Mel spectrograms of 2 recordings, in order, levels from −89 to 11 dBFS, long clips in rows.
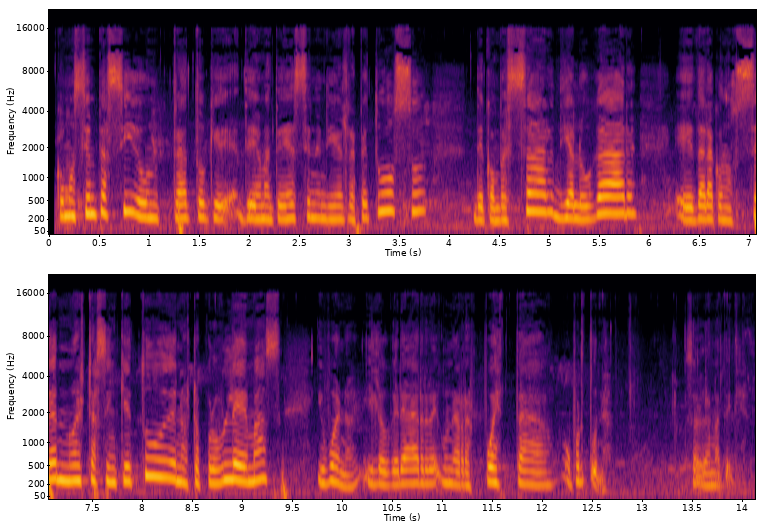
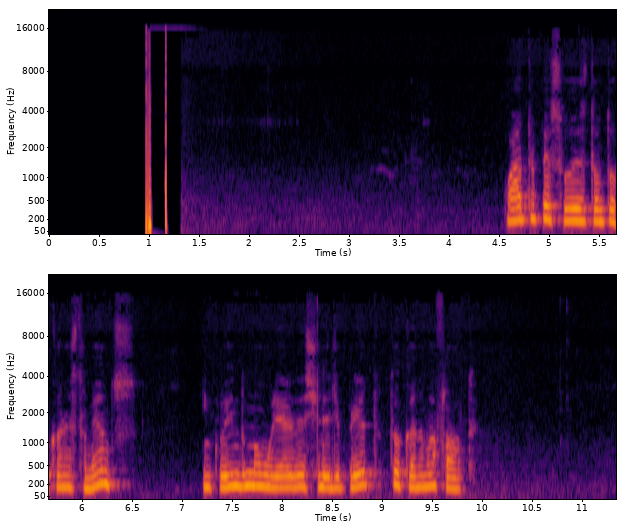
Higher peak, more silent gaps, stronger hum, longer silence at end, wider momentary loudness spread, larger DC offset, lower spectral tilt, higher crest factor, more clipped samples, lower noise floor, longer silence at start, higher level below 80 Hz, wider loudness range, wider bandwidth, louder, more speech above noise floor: about the same, 0 dBFS vs 0 dBFS; neither; neither; second, 0.15 s vs 1.45 s; first, 12 LU vs 9 LU; neither; second, -5.5 dB/octave vs -8 dB/octave; second, 16 dB vs 24 dB; neither; second, -45 dBFS vs -66 dBFS; second, 0.05 s vs 0.95 s; first, -42 dBFS vs -50 dBFS; second, 6 LU vs 10 LU; about the same, 16.5 kHz vs 16.5 kHz; first, -17 LUFS vs -23 LUFS; second, 29 dB vs 44 dB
